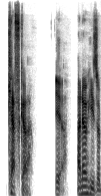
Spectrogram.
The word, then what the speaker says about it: Kefka: I think it's like Klefka or something. I gotta find that. The clown guy. I think it's like Klefka or something. Yeah, Kefka.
